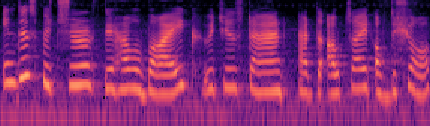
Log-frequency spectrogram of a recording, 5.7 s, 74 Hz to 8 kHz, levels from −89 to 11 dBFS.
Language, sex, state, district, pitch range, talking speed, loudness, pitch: English, female, Punjab, Kapurthala, 265-335 Hz, 165 wpm, -18 LUFS, 300 Hz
